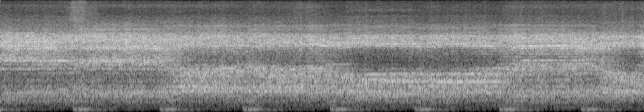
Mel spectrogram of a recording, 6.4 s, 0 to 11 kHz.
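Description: Zen Buddhist monks chanting a sutra in unison, a dense, continuous drone of male voices, over a steady low beat that keeps time about every 0.8 seconds.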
